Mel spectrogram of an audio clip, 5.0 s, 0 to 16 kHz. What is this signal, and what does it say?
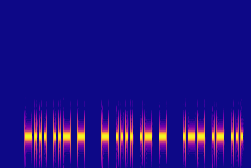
Morse code, heard as a keyed tone, about 25 wpm, 700 Hz. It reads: BUT THAT WAS
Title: Sentences from Top 1000 Words - Review Part 1 - 25wpm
